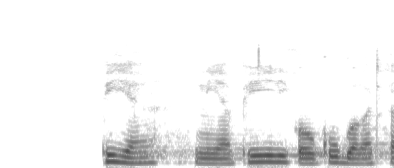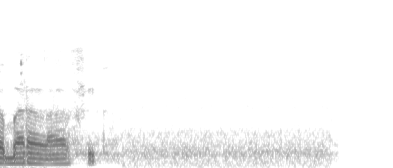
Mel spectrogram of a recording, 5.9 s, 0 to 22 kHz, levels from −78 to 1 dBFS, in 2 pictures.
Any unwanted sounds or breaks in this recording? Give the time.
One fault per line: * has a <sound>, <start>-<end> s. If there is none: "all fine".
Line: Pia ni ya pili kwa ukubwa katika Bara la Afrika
all fine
